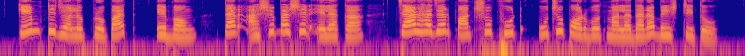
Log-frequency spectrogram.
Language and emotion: Bengali, neutral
